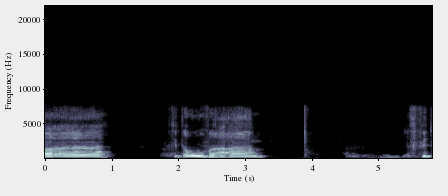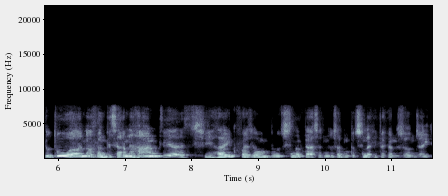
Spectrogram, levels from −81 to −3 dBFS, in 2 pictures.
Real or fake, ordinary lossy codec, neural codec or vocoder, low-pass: fake; none; codec, 16 kHz, 4 kbps, X-Codec, HuBERT features, trained on general audio; none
